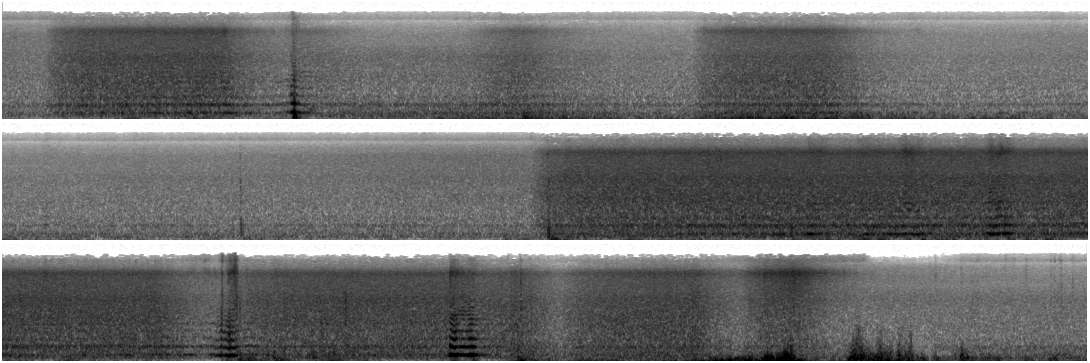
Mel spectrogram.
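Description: Honeybees buzzing around an open hive, a pitched hum that swells and fades several times and then holds steadily over the second half. A few sharp knocks from handling the hive cut through it.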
